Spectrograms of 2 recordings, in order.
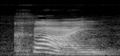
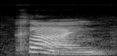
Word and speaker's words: climb: Okay, we still have climb, climb, not climb. The B is silent.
